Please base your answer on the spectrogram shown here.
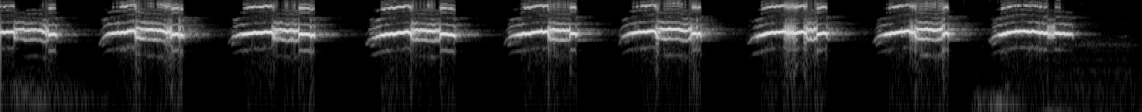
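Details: A cottontail rabbit's distress or alarm call: nine harsh, shrill, high-pitched cries, each about half a second long, repeated rapidly with short gaps, much like a human scream or cry.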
